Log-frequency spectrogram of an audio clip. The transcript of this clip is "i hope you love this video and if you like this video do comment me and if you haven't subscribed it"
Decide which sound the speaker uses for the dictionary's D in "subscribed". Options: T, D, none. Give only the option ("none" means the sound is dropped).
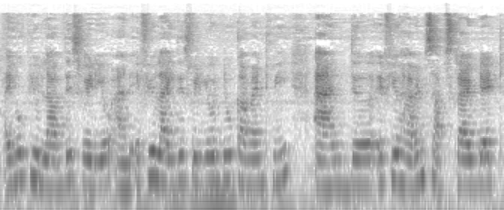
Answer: D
